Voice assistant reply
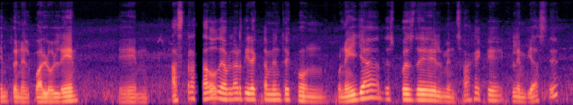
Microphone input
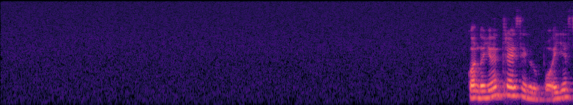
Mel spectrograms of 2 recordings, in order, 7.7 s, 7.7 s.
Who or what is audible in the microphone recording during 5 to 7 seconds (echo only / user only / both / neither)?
user only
